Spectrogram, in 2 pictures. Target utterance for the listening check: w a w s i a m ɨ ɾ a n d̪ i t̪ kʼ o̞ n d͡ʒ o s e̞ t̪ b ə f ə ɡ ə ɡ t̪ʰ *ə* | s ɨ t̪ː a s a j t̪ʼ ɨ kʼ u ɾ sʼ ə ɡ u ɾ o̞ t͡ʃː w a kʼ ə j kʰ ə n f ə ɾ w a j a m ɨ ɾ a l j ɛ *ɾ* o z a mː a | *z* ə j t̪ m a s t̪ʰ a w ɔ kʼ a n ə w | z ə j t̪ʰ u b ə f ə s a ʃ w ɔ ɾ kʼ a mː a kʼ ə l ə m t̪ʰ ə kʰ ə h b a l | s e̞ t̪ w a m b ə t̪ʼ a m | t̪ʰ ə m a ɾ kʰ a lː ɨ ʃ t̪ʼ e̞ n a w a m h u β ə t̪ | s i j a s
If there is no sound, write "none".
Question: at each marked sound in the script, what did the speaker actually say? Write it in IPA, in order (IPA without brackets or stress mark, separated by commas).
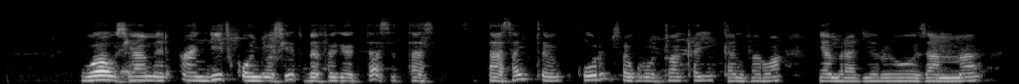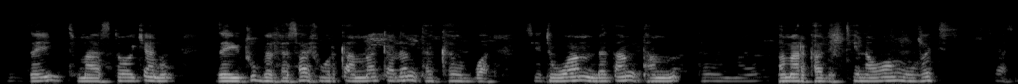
a, ɾ, z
